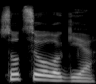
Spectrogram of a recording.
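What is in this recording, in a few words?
"социология", Komi, female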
